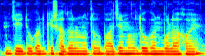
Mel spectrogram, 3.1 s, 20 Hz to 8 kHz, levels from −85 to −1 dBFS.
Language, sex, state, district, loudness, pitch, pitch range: Bengali, male, Tripura, West Tripura, -11 LUFS, 150 Hz, 145-155 Hz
